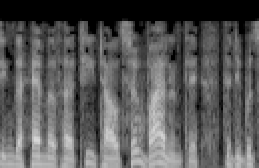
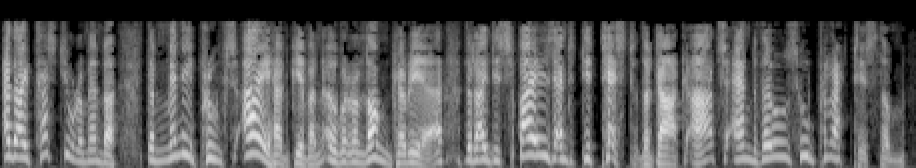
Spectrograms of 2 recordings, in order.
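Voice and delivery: higher, louder furious claim; angry shout; 10 semitones higher, 5 dB louder than usual. A narrator's reading. Crouch shouts at Diggory, defending his record. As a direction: shout your innocence with contempt. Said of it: "Mister Crouch shouted".

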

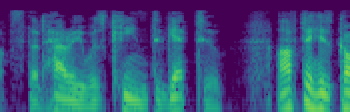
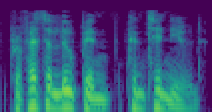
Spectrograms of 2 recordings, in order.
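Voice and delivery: ordinary delivery, nothing marked

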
